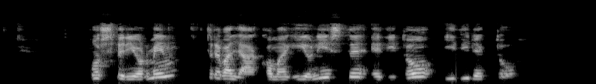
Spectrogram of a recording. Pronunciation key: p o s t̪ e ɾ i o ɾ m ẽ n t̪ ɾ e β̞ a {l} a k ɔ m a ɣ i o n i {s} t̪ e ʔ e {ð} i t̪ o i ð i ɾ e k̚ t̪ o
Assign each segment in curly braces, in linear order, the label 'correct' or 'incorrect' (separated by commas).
incorrect, correct, correct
